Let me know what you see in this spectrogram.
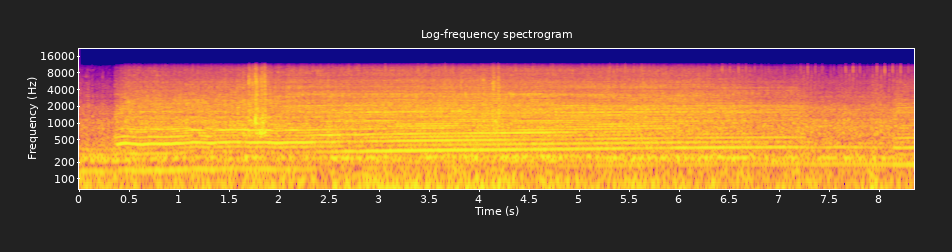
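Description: Eagle Talon's four-cylinder engine heard from inside the cabin, pulling under load, its pitch rising gradually for a few seconds and then levelling off. Two brief knocks cut through, one about two seconds in and another about four seconds in.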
